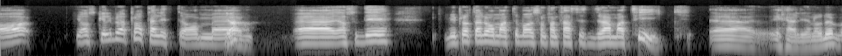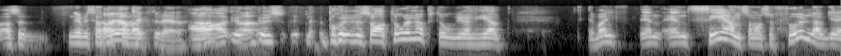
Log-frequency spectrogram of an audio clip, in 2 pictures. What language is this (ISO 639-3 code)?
swe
